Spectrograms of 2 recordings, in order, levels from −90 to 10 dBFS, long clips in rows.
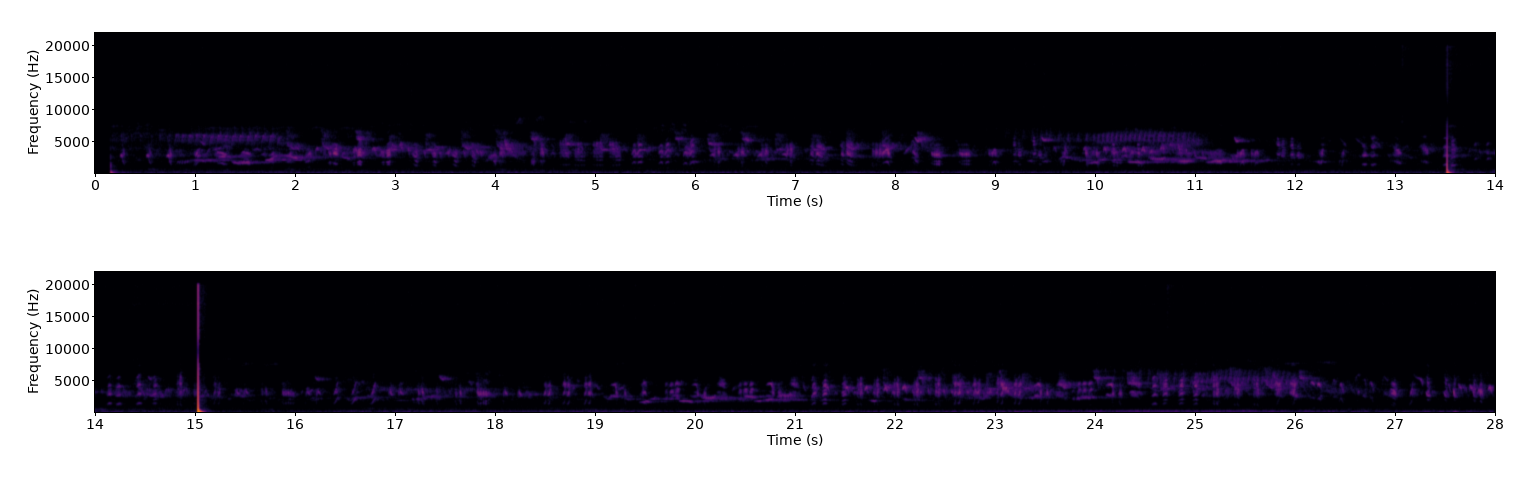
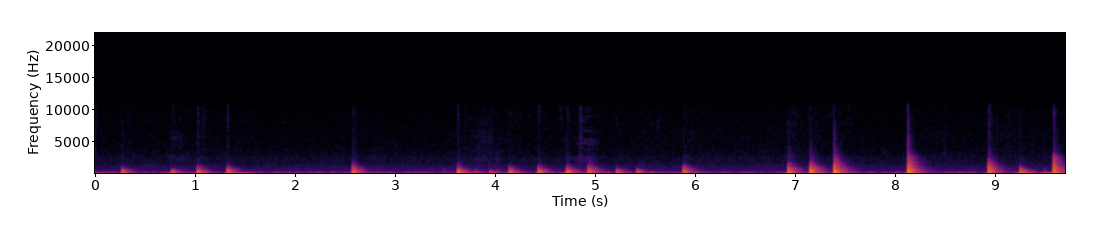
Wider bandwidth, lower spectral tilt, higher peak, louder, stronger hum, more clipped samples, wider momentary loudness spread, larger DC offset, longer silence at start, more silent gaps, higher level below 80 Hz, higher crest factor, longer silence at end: first, over 20 kHz vs 8.6 kHz; second, -7 dB/octave vs -9.5 dB/octave; first, 0 dBFS vs -6 dBFS; first, -29 LUFS vs -33 LUFS; neither; neither; second, 7 LU vs 18 LU; neither; first, 13.5 s vs 0 s; neither; second, -44 dBFS vs -38 dBFS; first, 42 dB vs 26 dB; first, 12.9 s vs 0 s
